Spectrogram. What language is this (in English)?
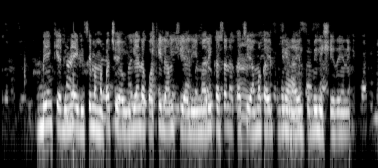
Swahili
